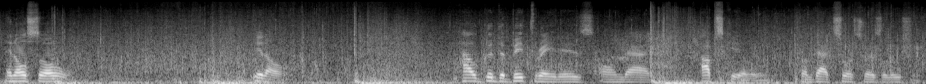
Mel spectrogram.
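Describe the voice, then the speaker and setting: A man's voice: mid-range voice, takes it slowly, pauses often. A man hosting a gaming video, casually explaining technical details and circling back over his points. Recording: faint game noise behind the voice.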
